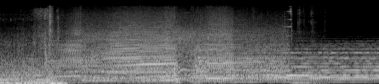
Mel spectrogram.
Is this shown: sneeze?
no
